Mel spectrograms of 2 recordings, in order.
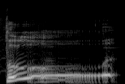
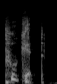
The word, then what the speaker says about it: Phuket: It turns out in Thailand, P-H is pronounced with puh. And the U is ooh. The city is called Phuket.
